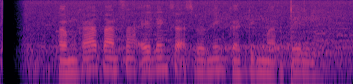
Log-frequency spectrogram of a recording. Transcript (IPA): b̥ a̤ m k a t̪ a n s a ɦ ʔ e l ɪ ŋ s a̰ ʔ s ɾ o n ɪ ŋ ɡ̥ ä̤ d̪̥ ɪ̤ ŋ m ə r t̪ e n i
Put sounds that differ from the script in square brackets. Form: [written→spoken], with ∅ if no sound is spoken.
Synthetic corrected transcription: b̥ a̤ m k a t̪ a n s a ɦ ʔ e l ɪ ŋ s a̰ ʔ s ɾ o n ɪ ŋ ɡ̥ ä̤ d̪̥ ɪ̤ ŋ m [ə→a] r t̪ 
